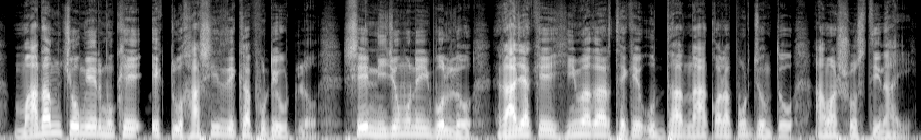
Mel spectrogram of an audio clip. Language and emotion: Bengali, neutral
